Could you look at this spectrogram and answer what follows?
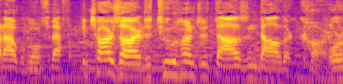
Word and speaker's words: Charizard: was dressing josie up like a charizard it's pronounced charizard i don't care what it is bro stop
